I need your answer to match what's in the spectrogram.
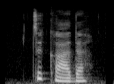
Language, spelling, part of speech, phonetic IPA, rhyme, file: Russian, цикада, noun, [t͡sɨˈkadə], -adə, Ru-цикада.ogg
- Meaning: cicada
